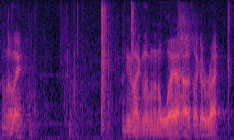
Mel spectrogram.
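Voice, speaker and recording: Deep-voiced hard-boiled police detective. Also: male voice, animated, normal speed, music in the background. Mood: dryly mocking. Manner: clipped slangy tough talk. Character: hard-boiled male police detective, tough and dryly mocking. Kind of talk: old crime-drama acting.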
